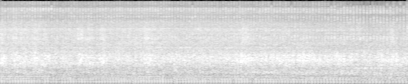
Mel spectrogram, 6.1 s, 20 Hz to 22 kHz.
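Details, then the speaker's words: Old free Murray 20" push mower #20201D, missing gas tank, carburetor just coaxed into running, no air filter fitted; single-cylinder buzzes steadily at a fast, slightly uneven beat with no misses — rough running. "it's running but we're killing the mosquito better it runs yeah it runs yeah it runs"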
